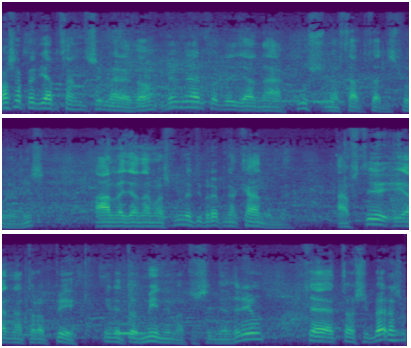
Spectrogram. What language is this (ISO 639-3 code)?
ell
